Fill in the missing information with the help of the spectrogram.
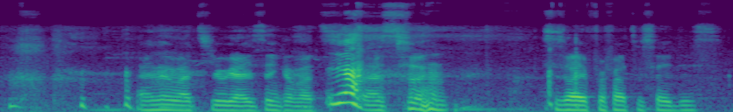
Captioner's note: laughing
